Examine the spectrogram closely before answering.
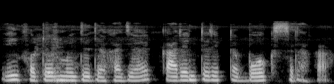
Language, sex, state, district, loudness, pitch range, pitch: Bengali, female, Assam, Hailakandi, -17 LUFS, 180-195 Hz, 190 Hz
